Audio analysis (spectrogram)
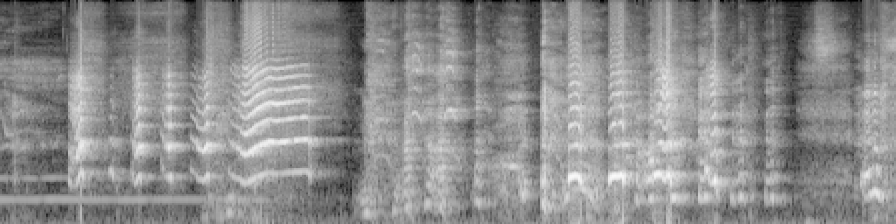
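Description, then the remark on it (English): A dog vocalizes in a rapid string of varied noises, high whining yelps sliding up and down, then choppy snorting grunts and huffs, fairly loud with brief pauses between bursts. “My dog makes different noises.”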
